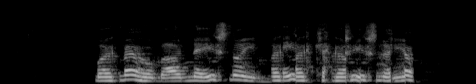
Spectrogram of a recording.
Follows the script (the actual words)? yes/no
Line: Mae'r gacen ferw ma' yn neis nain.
no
